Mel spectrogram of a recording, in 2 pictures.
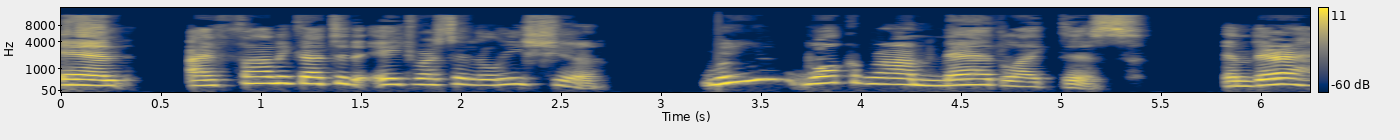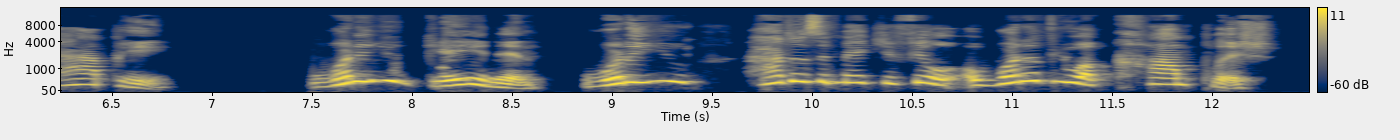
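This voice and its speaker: Animated, emphatic woman telling a story. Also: fairly high pitch, moderate pace. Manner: animated storyteller, talks to herself in quotes; emphatic, blunt, motivational. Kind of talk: casual interview conversation.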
